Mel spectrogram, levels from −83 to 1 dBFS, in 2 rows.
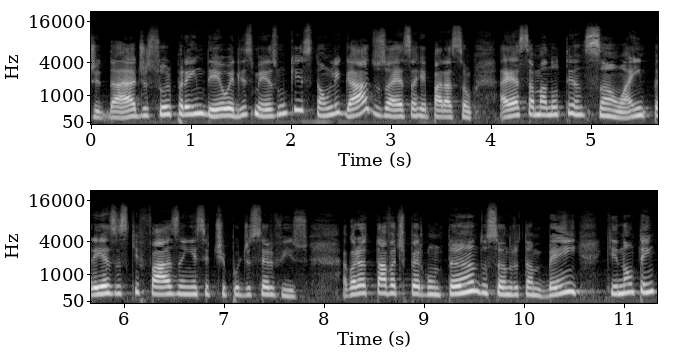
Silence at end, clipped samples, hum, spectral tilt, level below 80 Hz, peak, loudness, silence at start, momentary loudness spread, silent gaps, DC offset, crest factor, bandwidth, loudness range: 0 s; under 0.1%; none; -5 dB/octave; -54 dBFS; -2 dBFS; -19 LUFS; 0 s; 9 LU; none; under 0.1%; 16 dB; 13.5 kHz; 2 LU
